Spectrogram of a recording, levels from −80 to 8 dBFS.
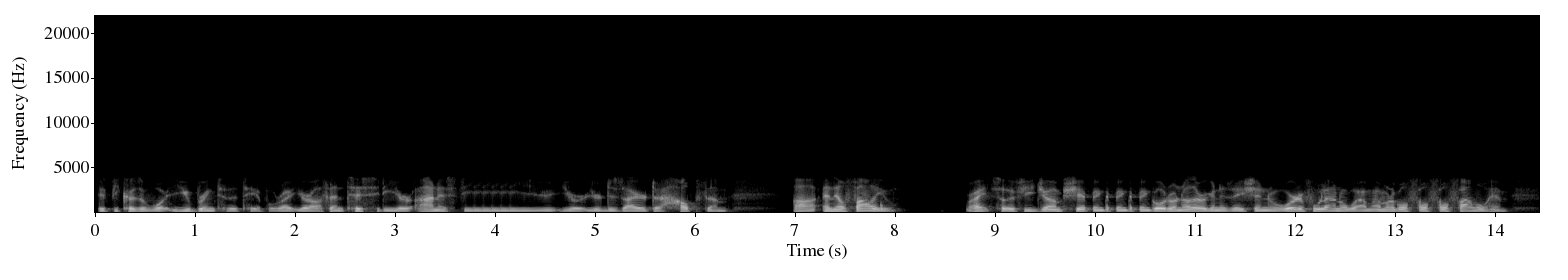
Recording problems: high frequencies cut off; severe; nothing above 4 kHz
muffled; very slightly; fading above 2.5 kHz
audio stuttering; at 3.5 s, at 10 s and at 13 s

